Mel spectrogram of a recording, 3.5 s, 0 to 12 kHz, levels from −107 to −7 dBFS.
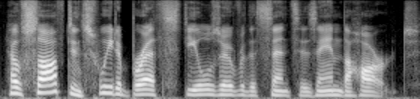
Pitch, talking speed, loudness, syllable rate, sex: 160 Hz, 225 wpm, -20 LUFS, 4.5 syllables/s, female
